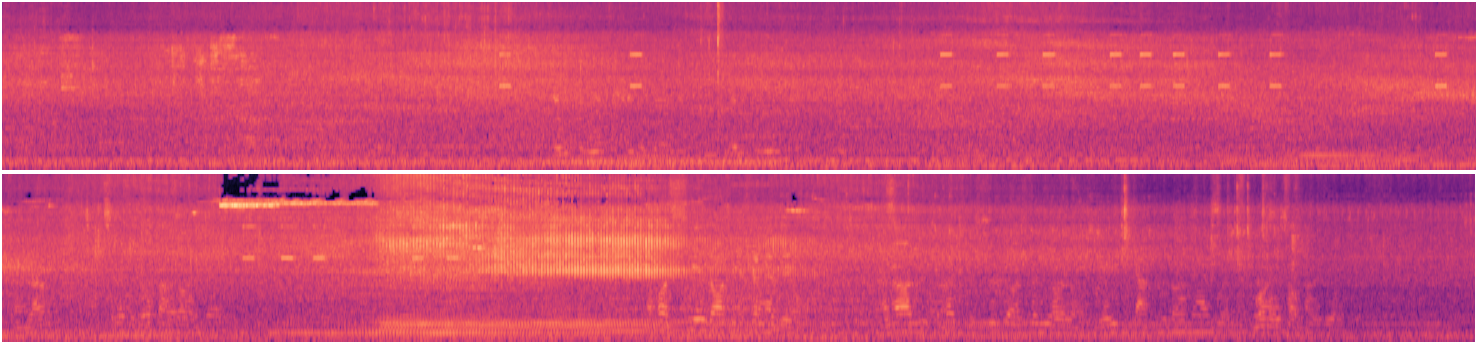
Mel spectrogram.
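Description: Men talk with each other nearby, outdoors.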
